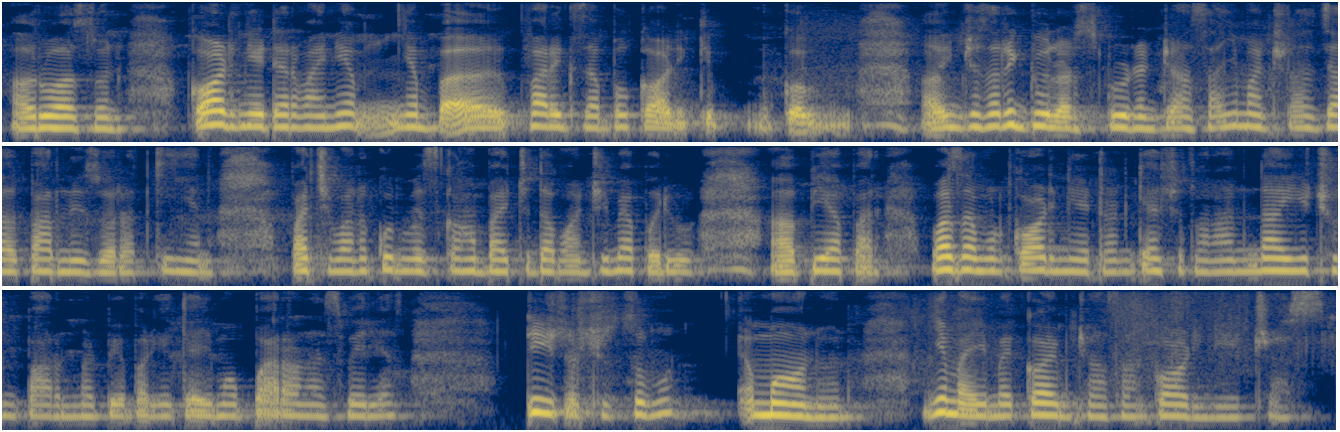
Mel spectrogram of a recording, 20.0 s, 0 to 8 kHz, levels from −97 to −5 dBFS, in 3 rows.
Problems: constant background noise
